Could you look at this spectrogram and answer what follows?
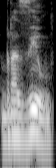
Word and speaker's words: Brasil: In Portugal, /l/ just becomes dark [ɫ] in those situations, while in Brazil, the allophone goes the extra mile and straight-up becomes [w]. I should also mention that I’ve heard dark L used as a phoneme before in Portuguese. Since both countries involved here end with L, I’ll just use them as the examples- we have Portugal and Brasil.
